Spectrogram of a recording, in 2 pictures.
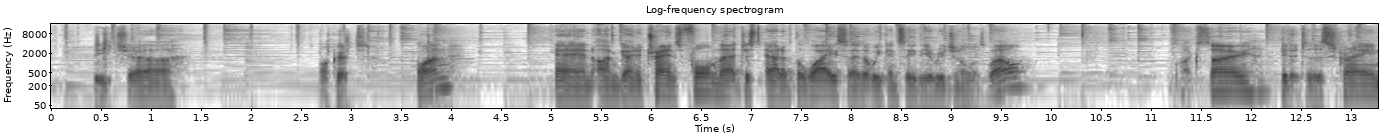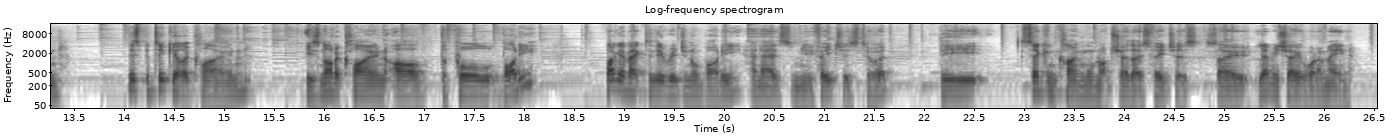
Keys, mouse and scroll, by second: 0.0-0.6 typing, 1.6-3.5 typing, 5.0 click, 6.2 click, 7.7-9.6 drag, 10.6 click, 11.5-12.3 typing, 12.4 click.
